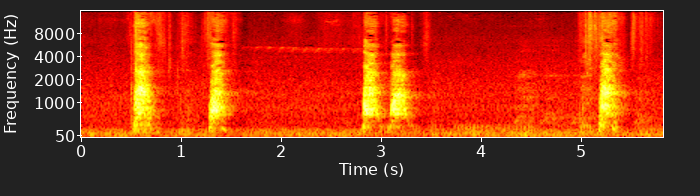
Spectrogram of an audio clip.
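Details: Small pug barking at intruders: five short, sharp barks in uneven bursts, a single bark, a quick double, then a lone final bark after a pause, over quiet low room rumble.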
